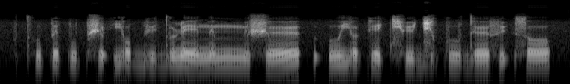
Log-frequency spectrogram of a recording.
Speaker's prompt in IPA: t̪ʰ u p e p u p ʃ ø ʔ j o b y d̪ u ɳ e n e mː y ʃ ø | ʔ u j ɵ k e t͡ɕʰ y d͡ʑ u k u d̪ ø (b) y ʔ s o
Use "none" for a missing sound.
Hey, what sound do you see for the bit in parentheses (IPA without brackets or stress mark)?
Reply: f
